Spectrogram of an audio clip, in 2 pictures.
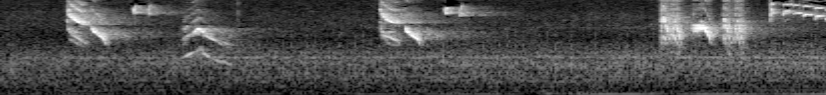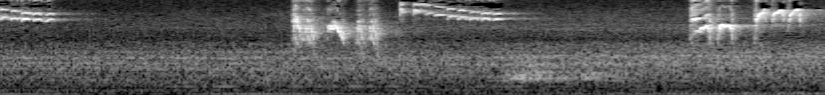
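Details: Fieldfare song delivered as separate short strophes of harsh rasping notes and high, slurred squeaks, spaced about every one and a half to two seconds.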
